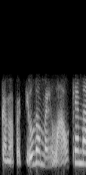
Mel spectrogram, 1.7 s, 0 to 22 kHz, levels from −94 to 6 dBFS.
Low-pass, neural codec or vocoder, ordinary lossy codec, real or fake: 3.6 kHz; none; Opus, 24 kbps; real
